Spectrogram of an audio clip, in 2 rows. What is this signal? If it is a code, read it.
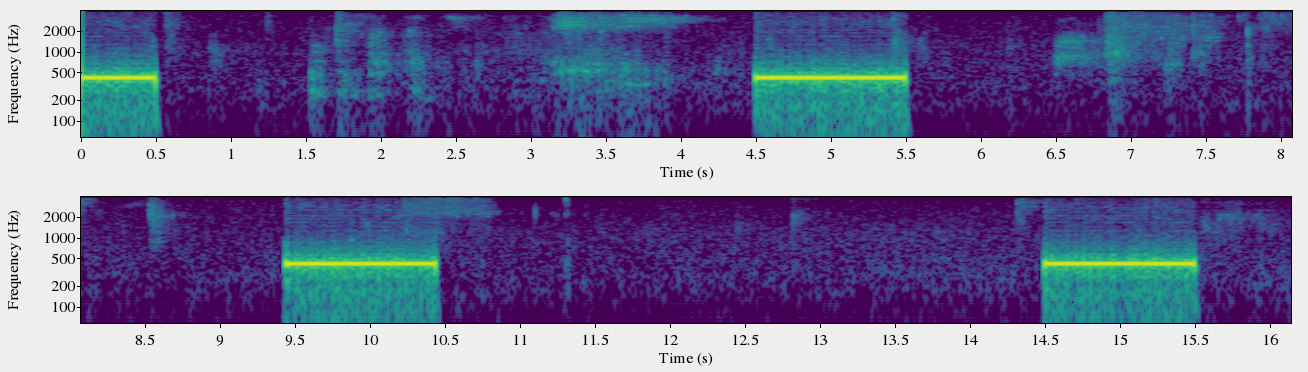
Ringback tone (Europe, 425 Hz).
